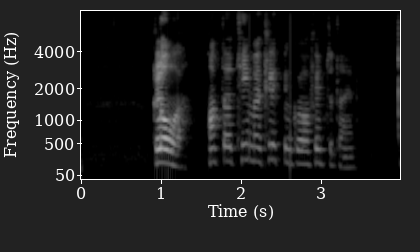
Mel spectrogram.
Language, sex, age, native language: Icelandic, female, 50-59, Icelandic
